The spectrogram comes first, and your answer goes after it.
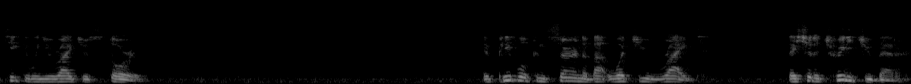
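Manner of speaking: lightly voiced quote from a mentor; Viola. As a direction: deliver it with a hint of her voice, measured pauses. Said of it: "I'm gonna do it in my Viola voice".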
